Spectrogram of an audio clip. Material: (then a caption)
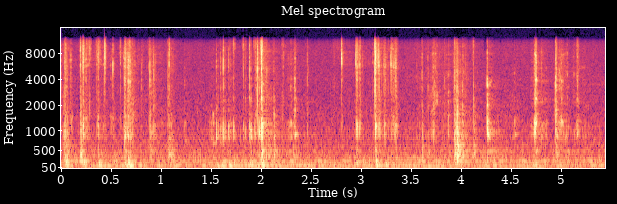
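Glycerin soap. A metal knife blade shaves thin slices off a solid, rectangular, translucent yellow glycerin soap bar held in the hand. About twenty short, crisp, bright scraping clicks come in an irregular run over a faint low hum. Each cut is dry and sharp with almost no ring.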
